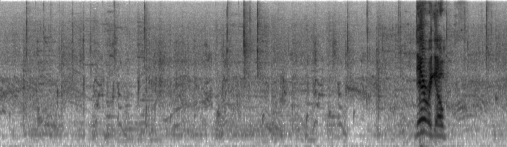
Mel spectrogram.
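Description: Cartoon gunfire pops rapidly in a video game.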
